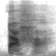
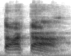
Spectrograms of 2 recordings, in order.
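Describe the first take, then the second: First: The middle consonant is an h sound. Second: The middle consonant is a k sound.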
